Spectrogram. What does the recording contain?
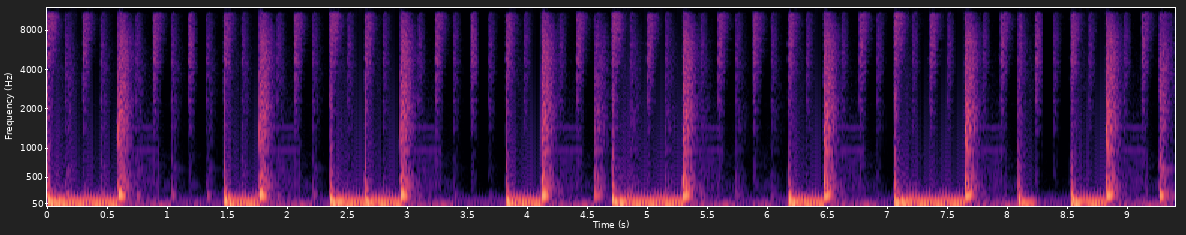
102 break away clean
Another 102bpm clean unaffected break created in Jeskola Buzz :)
bass, beat, drum, hop, kit, loop, old, punchy, sequence, skool, sub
